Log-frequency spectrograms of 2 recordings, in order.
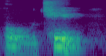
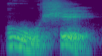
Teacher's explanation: the character bu is normally a 4th tone. However, the exception is when it precedes another 4th tone, then it turns into a 2nd tone.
